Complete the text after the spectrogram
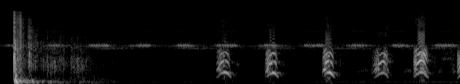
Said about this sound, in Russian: Днем я отпугивал врагов выстрелами, а на ночь привязывал к изгороди собаку, которая лаяла всю ночь напролет.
